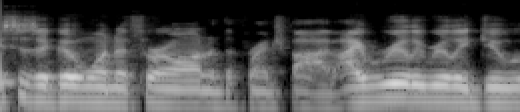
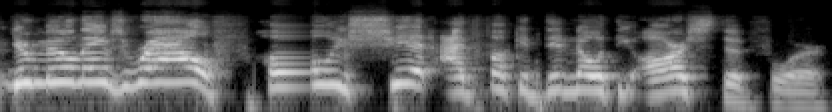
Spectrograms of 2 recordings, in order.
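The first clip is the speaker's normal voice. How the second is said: much higher and louder, amazed; excited yell; 9 semitones higher, 6 dB louder than usual. Real, not acted. Teasing best friend about his middle name, excited yell. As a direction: shout it in happy disbelief.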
